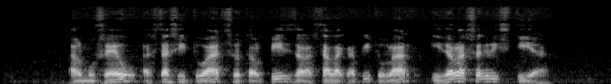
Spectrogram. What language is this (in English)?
Catalan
